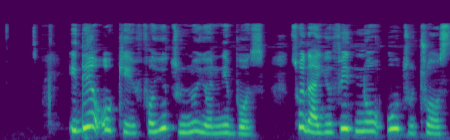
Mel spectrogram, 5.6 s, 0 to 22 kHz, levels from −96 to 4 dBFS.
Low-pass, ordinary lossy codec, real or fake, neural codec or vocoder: none; none; real; none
